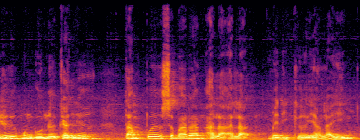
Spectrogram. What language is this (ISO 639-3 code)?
msa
